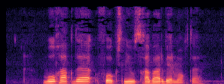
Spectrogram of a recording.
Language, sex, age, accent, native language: Uzbek, male, 25-34, Toshkent shahri, Uzbek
